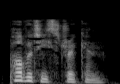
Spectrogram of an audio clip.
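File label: "poverty stricken", British English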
